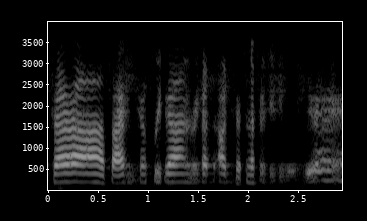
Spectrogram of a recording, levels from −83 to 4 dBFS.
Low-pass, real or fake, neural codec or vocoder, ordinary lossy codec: 3.6 kHz; fake; codec, 16 kHz, 0.5 kbps, FreqCodec, larger model; none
